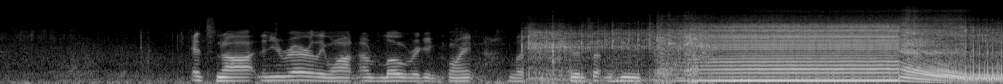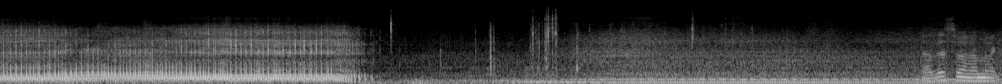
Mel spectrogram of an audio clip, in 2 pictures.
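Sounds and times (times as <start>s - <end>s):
chainsaw revving and idling: 5.2s - 14.0s
low engine hum: 9.6s - 20.0s.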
